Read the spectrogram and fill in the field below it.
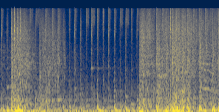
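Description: Rapid bursts of gunfire in the battle royale video game PUBG, dense overlapping shots layered together with a tense, crowded mix and no clear talk.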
